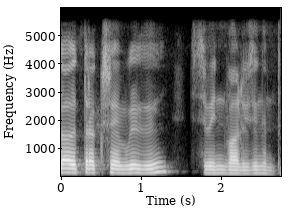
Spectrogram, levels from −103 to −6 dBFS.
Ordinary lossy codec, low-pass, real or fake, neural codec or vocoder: none; 5.4 kHz; real; none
